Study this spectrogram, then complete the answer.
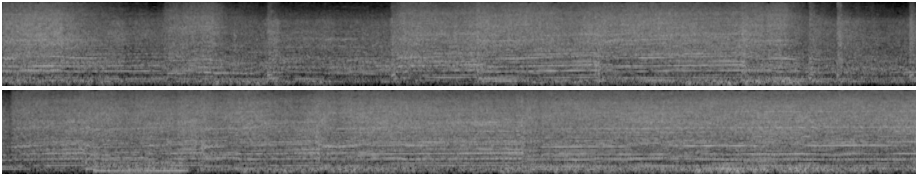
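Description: A racing car engine whines at high revs, rising and dropping in pitch as the gears shift.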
